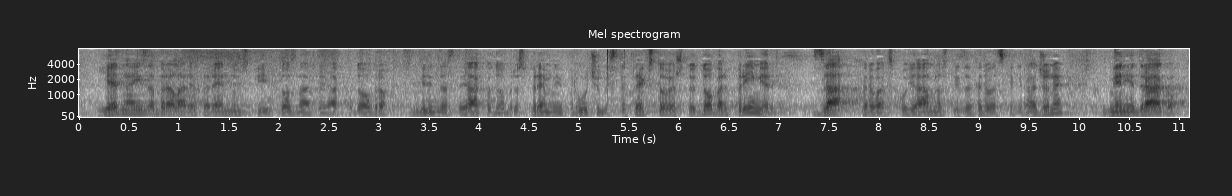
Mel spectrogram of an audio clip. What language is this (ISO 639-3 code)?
hrv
